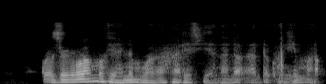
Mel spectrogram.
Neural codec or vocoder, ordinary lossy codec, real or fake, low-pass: codec, 16 kHz in and 24 kHz out, 0.6 kbps, FireRedTTS-2 codec; AAC, 32 kbps; fake; 7.2 kHz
